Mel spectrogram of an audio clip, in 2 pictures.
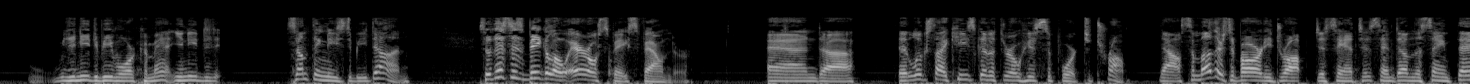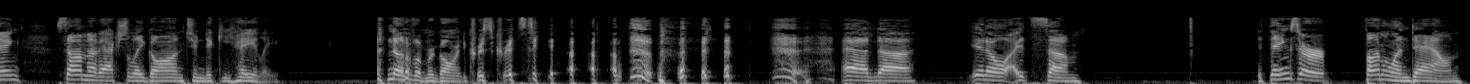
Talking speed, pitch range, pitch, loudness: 145 wpm, 145-190 Hz, 160 Hz, -25 LUFS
